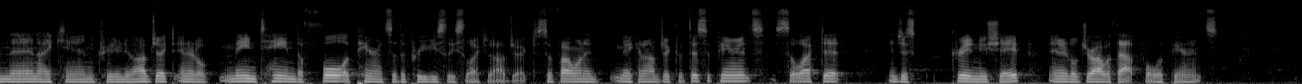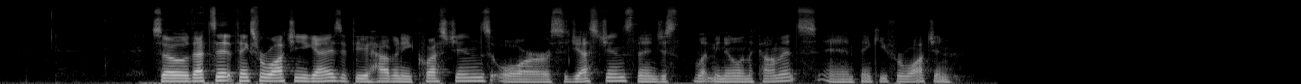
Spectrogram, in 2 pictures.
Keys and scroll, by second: 0.5-1.2 typing, 3.2 a, 3.9 shift+super+a, 4.2 space, 7.3 typing, 9.3 shift+super+a, 9.7 space, 10.2 a, 12.7 typing, 14.0 BackSpace.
